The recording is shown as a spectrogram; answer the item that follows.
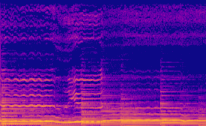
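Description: A woman singing long held notes with vibrato over chords on a Yamaha Clavinova digital piano; a slow, tender ballad.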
